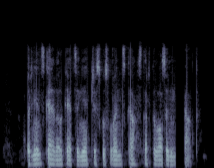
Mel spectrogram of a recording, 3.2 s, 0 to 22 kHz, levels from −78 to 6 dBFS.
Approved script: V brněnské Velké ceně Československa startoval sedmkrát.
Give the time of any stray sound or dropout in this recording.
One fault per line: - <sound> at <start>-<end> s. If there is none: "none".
- dropout at 2.6-2.8 s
